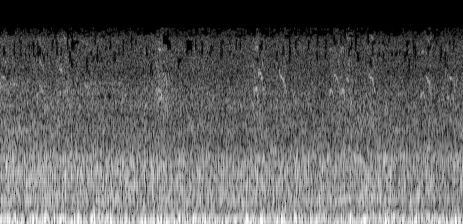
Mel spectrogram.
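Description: Distant passenger train running past with a steady low rumble, while birds chirp several times.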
